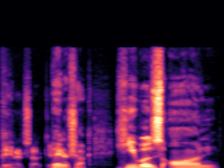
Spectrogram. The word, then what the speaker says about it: Vaynerchuk: And then VaynerMedia, you pronounce the last name Vaynerchuk? Vaynerchuk, yeah.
